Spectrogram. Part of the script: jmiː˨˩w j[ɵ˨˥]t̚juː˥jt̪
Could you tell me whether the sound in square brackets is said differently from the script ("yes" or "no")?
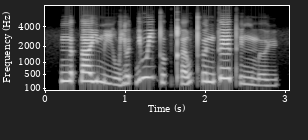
yes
